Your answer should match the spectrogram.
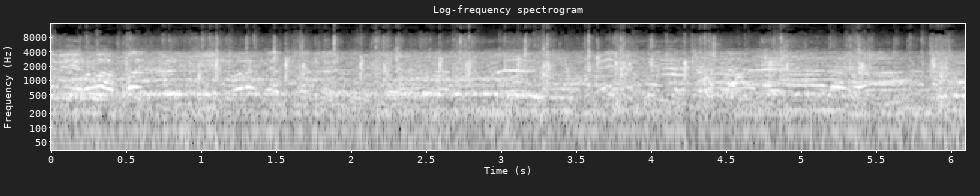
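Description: A large crowd of diners talking and calling out over one another, a steady babble of many voices.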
